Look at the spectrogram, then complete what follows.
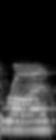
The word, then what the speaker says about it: Roz: your first name correctly it is raw's it is spelled deceptively thank you so much okay all right roz you know there's there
